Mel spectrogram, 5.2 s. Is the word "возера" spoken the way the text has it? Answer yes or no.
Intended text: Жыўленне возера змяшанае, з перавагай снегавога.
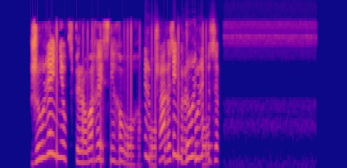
no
